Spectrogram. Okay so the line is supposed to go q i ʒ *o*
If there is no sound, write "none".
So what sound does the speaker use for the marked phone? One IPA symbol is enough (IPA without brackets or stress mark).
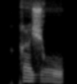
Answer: o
